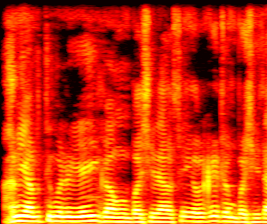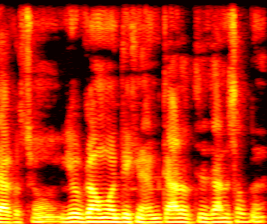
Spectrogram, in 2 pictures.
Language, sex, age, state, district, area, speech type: Nepali, male, 60+, West Bengal, Kalimpong, rural, spontaneous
